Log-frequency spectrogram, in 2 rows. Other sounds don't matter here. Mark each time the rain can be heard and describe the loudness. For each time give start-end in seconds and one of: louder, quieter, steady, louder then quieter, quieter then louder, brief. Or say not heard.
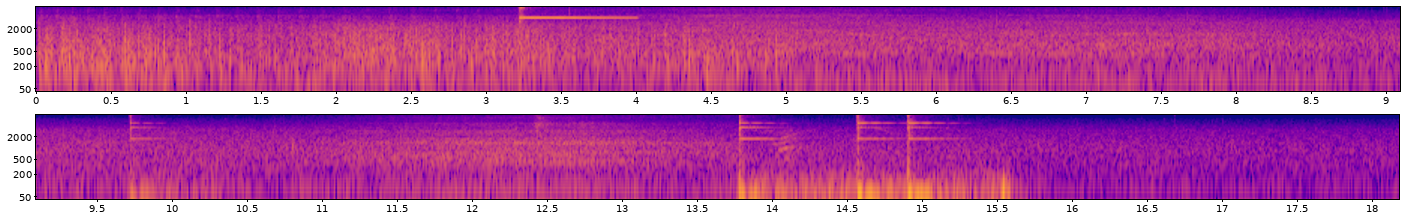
0.0-18.1 quieter.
